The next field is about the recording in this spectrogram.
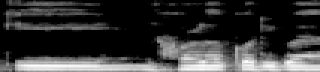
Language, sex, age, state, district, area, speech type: Odia, male, 18-30, Odisha, Ganjam, urban, spontaneous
